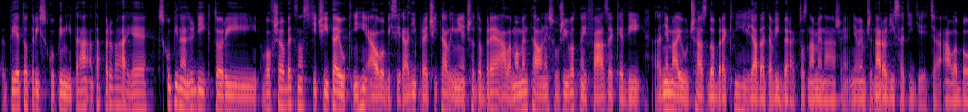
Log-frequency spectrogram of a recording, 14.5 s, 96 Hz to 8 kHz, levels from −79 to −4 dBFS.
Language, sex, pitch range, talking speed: Slovak, male, 85-115 Hz, 185 wpm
